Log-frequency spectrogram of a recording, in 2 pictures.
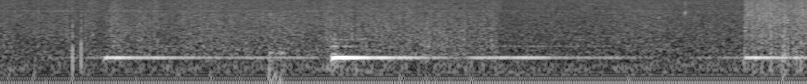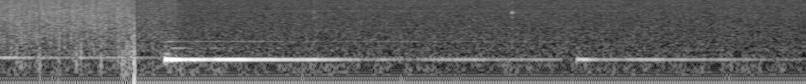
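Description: An instrumental music track streamed from Bandcamp playing a single held tone. It steps slightly lower in pitch about five seconds in, just after a brief hiss.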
